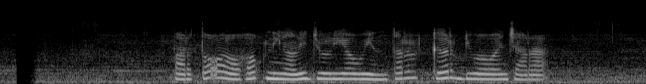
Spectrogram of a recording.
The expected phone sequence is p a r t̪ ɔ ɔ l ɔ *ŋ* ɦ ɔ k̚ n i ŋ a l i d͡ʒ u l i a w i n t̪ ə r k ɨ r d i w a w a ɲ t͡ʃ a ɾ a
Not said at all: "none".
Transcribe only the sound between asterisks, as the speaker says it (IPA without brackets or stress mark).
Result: none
